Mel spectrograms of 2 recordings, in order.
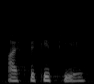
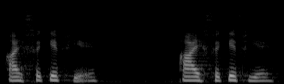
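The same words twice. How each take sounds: First: Softer, stumbling I forgive you; hesitant, held-back forgiveness; half-hearted whisper. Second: Fuller, firmer I forgive you; mean it more each time; steadier, heartfelt forgiveness; growing conviction. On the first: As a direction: forgive him with no conviction yet, barely voiced. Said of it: "whisper in tones half-hearted and stumbling". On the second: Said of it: "and then with increasing conviction". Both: A narrator's reading.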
